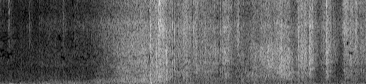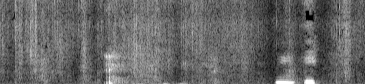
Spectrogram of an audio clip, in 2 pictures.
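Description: Leaves and stems rustle softly as a hand reaches through low plants.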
